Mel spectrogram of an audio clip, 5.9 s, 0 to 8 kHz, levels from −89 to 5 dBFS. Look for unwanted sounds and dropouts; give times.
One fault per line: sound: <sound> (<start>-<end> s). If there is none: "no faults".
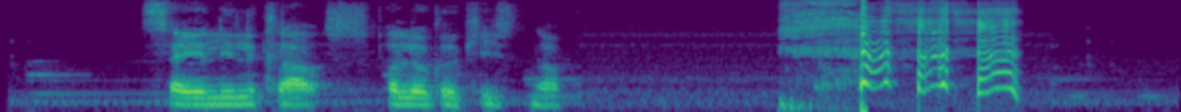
sound: laugh (3.9-5.1 s)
